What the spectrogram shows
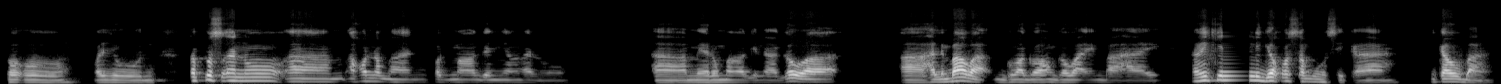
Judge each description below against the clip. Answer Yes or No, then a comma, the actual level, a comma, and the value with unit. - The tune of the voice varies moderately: No, wide, 5.7 semitones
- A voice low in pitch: Yes, low, 110 Hz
